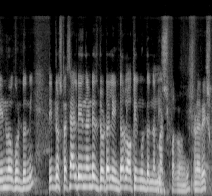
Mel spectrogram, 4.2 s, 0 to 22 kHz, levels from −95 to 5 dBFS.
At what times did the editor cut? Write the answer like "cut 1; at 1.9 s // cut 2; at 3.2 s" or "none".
cut 1; at 3.2 s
